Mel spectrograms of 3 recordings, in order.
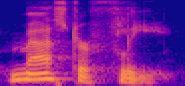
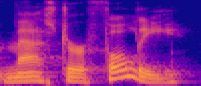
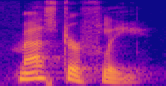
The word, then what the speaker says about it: masterfully: l l y and the stress is on the first syllable then the U is silent that's when the U is silent that's why we say master flee Master flee not master fly make it three syllables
